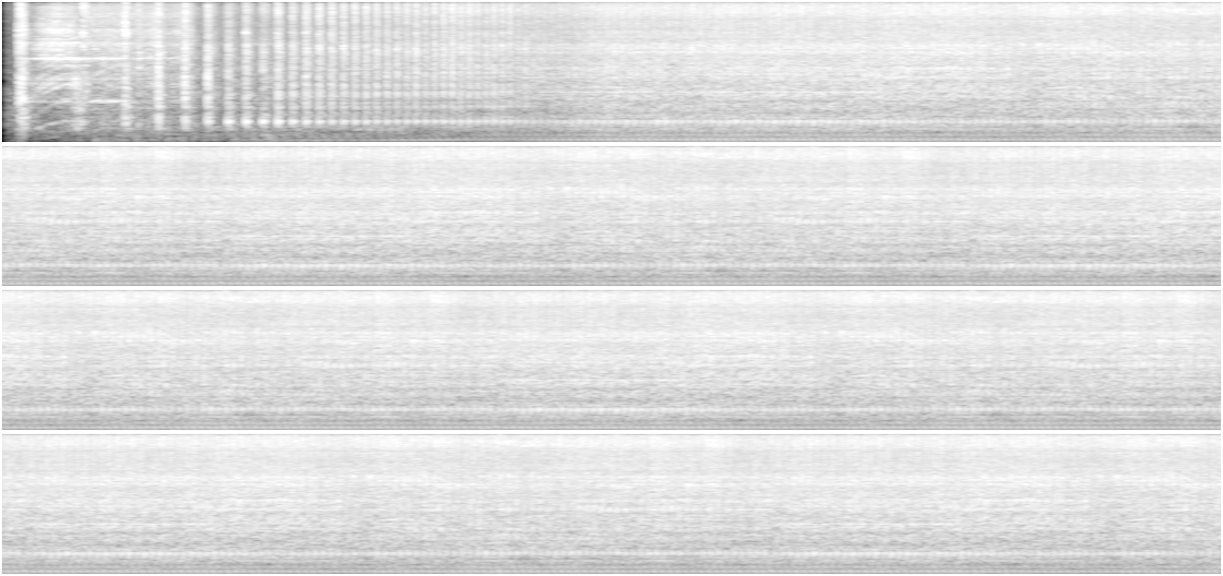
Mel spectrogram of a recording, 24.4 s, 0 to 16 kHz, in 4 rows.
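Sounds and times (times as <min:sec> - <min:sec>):
diesel generator running: 0:00.0 - 0:24.3.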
